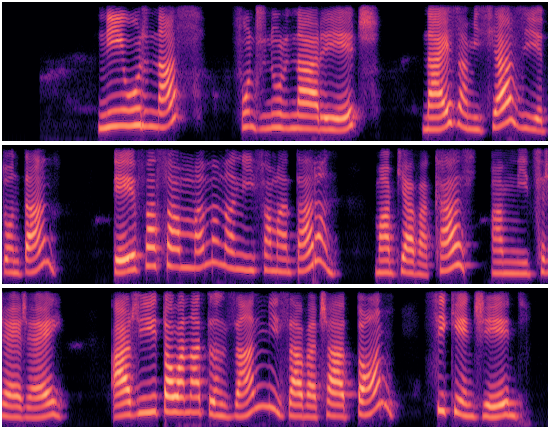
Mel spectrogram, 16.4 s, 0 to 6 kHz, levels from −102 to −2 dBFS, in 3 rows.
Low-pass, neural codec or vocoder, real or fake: 5.4 kHz; autoencoder, 48 kHz, 32 numbers a frame, DAC-VAE, trained on Japanese speech; fake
